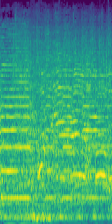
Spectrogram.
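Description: Street-march crowd noise: many voices calling and talking over a continuous din, with a held steady tone that stops about half a second in.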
